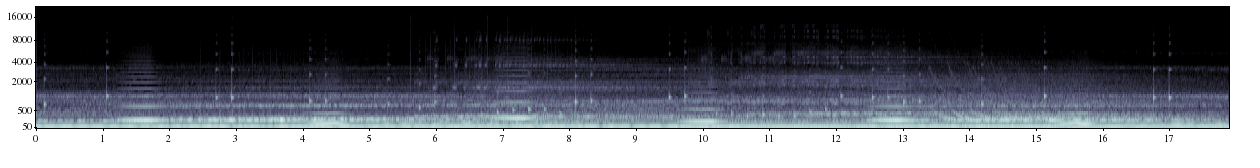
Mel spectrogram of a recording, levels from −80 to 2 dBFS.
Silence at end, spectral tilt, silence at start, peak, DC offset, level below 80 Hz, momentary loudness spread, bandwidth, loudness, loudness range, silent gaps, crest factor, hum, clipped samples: 0 s; -10.5 dB/octave; 0 s; -4 dBFS; under 0.1%; -20 dBFS; 5 LU; 3.8 kHz; -19 LUFS; 2 LU; none; 14 dB; none; under 0.1%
